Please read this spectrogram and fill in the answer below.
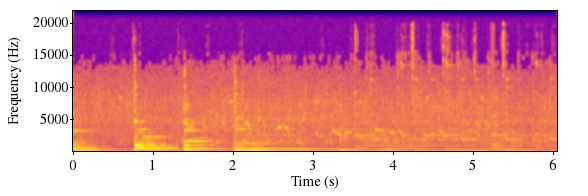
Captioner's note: gentle music; birds chirping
